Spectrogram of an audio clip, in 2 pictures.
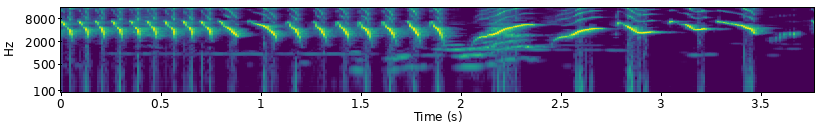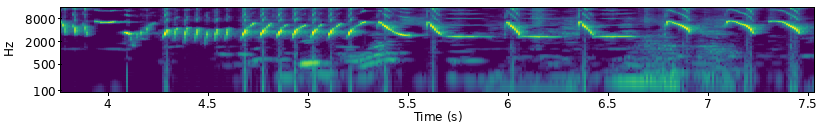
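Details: Canary song for young canaries learning to sing: an opening rapid trill, then varied hooked slurs, clicks and buzzy rolls, repeated phrases about one second apart.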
